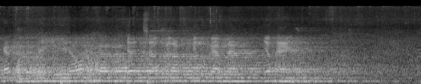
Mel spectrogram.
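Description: A man shouts a long call in a large echoing hall.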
